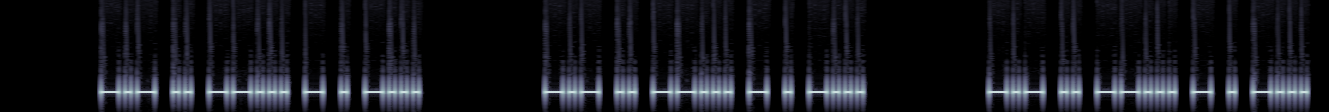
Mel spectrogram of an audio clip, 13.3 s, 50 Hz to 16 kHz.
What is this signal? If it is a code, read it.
Morse code, heard as a keyed tone, about 20 wpm, 700 Hz. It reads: KI7TEB KI7TEB KI7TEB
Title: USA Call Signs - 6 Characters - Repeated 3x - 20wpm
